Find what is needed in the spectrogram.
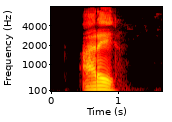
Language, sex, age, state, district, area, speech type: Santali, male, 18-30, West Bengal, Purulia, rural, read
